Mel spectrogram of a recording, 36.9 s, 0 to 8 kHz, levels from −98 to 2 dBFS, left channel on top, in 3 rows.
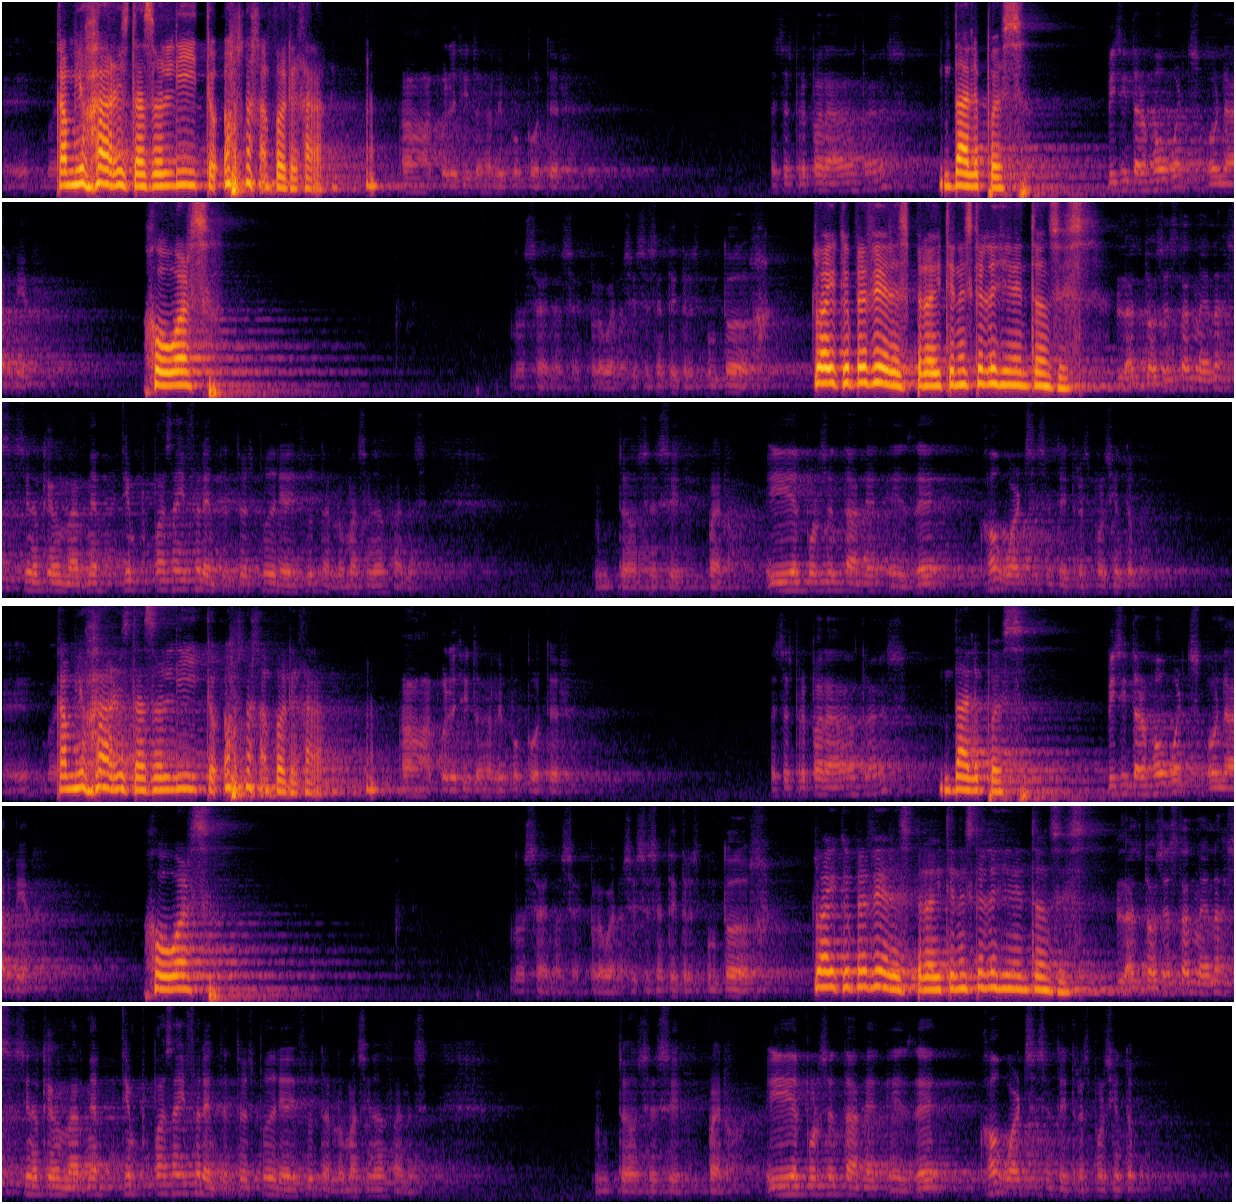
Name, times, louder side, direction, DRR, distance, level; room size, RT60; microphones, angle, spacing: voice 1, 0.0-1.0 4.0-5.7 7.7-9.0 11.0-12.7 17.4-20.1 21.9-22.0 23.5-28.9 30.6-31.5 31.7-34.0 34.4-36.0, right 1 dB, 20° right, 1.2 m, -43 dB
voice 2, 0.5-3.2 3.6-3.8 9.4-10.3 13.8-14.5 20.4-23.1, left 6 dB, 75° left, 0.4 m, -20 dB
26.0 x 20.5 x 5.6 m
head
